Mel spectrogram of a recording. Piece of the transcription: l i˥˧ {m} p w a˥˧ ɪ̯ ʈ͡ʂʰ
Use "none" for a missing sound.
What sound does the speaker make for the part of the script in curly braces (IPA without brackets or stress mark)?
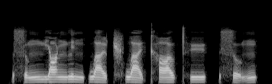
ŋ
